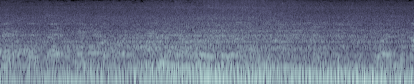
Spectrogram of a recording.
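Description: Steady low hum of motor traffic, with faint voices in the background.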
